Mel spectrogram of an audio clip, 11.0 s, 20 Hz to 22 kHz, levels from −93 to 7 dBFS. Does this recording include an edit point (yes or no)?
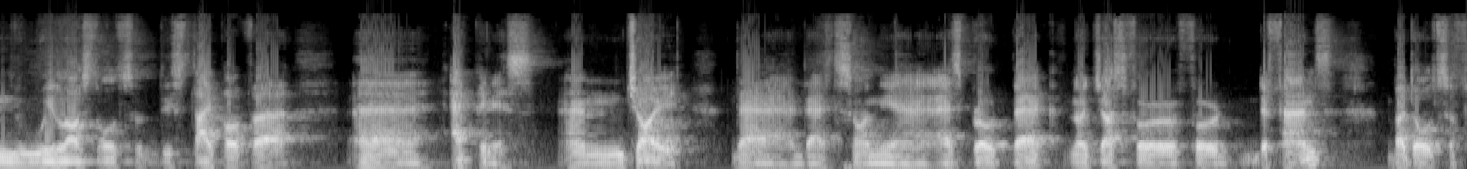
no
